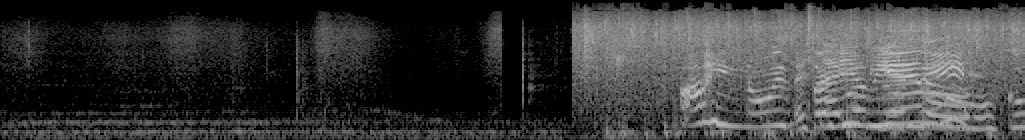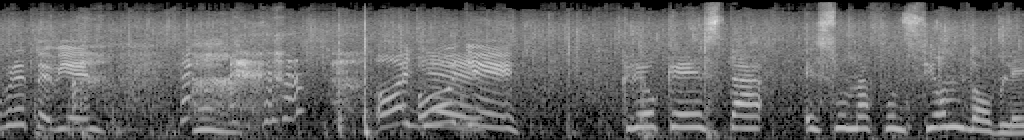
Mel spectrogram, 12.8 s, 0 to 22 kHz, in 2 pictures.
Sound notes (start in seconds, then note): 4.2 kids chatter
